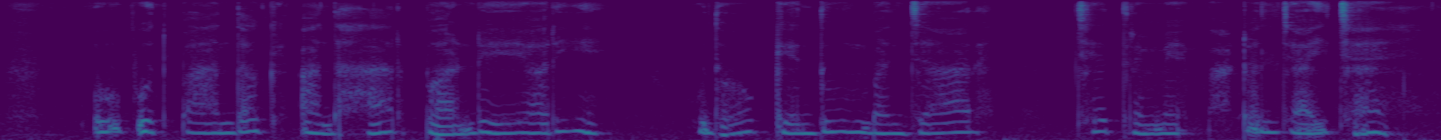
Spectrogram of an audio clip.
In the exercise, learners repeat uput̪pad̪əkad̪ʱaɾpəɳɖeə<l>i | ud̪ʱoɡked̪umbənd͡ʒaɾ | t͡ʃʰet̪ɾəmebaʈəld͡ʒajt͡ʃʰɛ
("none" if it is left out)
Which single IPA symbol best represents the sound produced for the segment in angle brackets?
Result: ɾ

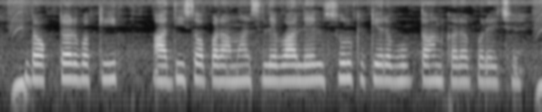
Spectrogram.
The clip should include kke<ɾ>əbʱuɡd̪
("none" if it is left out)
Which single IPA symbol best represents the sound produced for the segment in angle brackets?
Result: ɾ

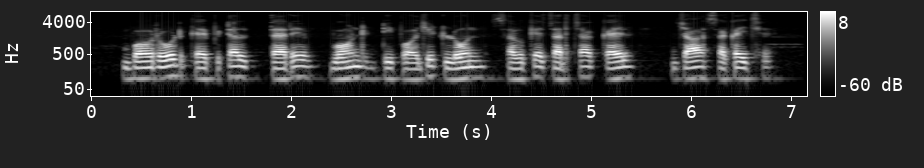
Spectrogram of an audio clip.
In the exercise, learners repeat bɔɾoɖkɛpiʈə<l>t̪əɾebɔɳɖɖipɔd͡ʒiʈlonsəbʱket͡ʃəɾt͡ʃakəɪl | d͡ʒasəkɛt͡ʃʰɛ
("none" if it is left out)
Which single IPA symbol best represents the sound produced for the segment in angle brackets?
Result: l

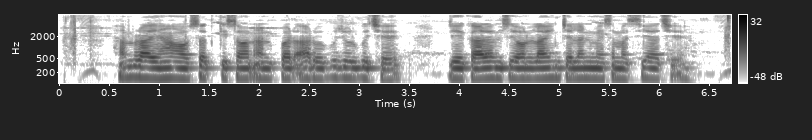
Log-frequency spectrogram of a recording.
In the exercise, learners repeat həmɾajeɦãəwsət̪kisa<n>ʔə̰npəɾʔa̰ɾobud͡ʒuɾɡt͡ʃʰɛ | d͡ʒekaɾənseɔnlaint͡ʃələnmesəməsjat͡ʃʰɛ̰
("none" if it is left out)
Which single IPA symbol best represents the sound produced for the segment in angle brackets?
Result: n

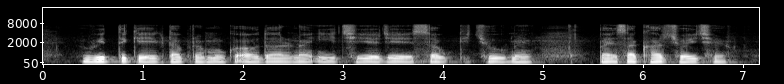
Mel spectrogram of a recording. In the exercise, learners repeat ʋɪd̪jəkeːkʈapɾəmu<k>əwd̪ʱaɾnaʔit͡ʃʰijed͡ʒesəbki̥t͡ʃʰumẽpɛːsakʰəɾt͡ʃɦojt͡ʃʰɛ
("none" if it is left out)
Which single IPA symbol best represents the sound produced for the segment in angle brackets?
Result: kʰ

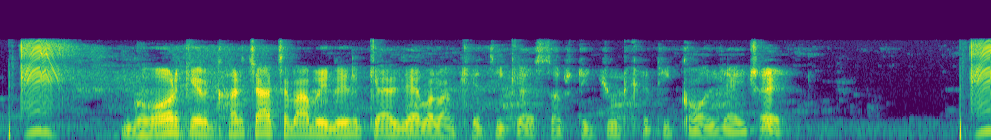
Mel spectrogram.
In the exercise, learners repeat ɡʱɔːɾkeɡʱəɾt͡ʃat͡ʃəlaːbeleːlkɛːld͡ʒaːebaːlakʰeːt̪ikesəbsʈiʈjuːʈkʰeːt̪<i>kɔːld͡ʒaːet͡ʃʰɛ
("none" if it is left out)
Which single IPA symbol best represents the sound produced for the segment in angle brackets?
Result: i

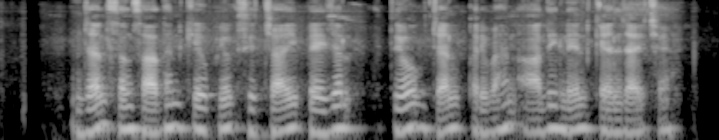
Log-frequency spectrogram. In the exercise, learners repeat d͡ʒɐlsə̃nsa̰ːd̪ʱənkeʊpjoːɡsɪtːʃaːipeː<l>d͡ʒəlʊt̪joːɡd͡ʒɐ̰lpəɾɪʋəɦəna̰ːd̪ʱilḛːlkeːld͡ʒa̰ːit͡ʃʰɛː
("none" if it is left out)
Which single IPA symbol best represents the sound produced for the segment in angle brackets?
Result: none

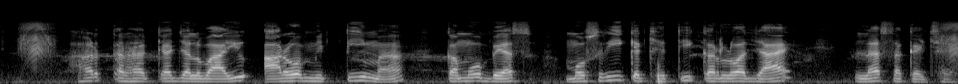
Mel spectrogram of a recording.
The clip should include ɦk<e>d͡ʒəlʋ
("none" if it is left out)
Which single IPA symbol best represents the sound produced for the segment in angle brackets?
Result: e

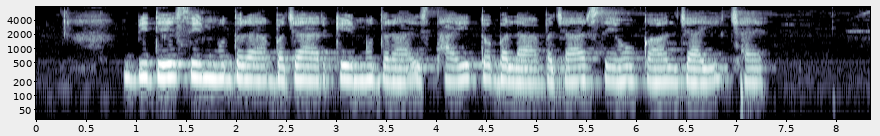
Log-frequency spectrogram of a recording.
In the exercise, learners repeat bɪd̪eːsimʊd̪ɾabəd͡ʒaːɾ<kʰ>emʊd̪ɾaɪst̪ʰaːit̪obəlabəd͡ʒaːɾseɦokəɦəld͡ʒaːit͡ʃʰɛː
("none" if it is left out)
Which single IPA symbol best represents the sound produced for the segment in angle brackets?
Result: k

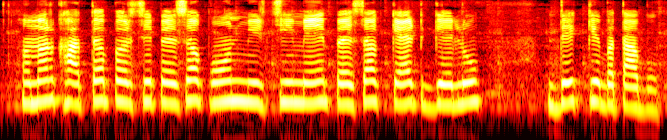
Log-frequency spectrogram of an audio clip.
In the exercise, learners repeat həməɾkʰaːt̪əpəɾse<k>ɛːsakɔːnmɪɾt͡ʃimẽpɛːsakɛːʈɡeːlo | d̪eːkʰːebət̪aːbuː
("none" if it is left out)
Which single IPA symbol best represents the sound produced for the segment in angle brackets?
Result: p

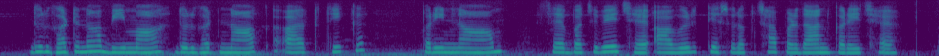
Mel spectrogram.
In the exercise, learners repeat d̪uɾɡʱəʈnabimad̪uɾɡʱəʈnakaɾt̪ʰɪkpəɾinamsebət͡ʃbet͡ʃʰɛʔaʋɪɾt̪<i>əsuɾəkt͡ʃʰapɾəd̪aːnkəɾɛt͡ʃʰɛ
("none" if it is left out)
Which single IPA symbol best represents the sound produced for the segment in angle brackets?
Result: j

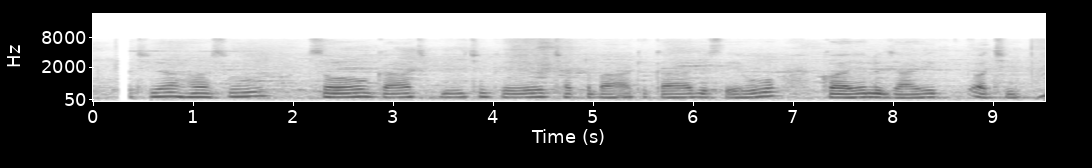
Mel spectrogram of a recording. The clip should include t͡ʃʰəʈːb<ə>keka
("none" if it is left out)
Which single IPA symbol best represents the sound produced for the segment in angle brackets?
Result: a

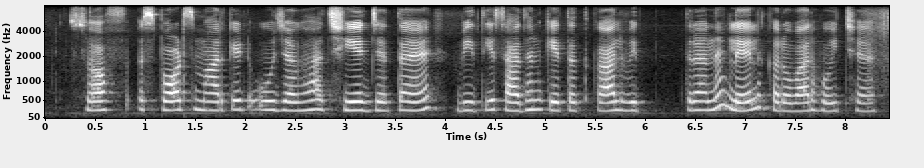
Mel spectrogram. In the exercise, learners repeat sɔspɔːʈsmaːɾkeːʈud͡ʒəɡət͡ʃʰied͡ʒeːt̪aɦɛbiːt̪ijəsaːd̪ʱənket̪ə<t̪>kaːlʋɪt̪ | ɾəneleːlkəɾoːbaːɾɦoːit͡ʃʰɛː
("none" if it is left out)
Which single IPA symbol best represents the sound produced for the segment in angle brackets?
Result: t̪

